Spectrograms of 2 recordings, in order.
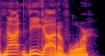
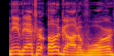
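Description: First: "the" leaned on, set against "a"; stress on the. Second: "a" leaned on, set against "the"; stress on a. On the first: Gamer contrasting the lore, stress on "the". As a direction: press on "the", the one true god. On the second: Gamer correcting the lore, stress on "a". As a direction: press on "a", a god not the god. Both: Shown as a demonstration.

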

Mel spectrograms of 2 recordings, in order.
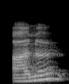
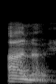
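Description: First: "Honor" with a short British o and no r; British pronunciation. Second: "honor" with an American AH sound and an r; American pronunciation. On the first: Teacher contrasting the accents, British take. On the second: Teacher contrasting the accents, American take. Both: Shown as a demonstration. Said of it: "notice the differences between them".

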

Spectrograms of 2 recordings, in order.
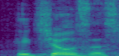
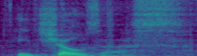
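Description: First: Said in the usual way. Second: Dropped almost to a hush, falling; quiet awe. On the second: Shown as a demonstration. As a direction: say it soft and intimate.

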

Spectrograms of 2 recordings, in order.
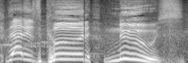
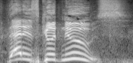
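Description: First: Slow, loud, drawn-out shout; shouted proclamation. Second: Said in the usual way. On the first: Acted. Pastor proclaiming to the congregation, slow loud shout. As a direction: ring it out to the rafters.

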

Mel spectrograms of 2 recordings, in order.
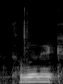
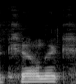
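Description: First: "Kelenic" in three syllables, kuh-LEN-ik; probable pronunciation. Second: "Kelenic" squeezed to two syllables, KEL-nik; alternate pronunciation. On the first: Card breaker correcting a rookie's name, "Kelenic" as kuh-LEN-ik. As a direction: say "Kelenic" as kuh-LIN-ik, stress in the middle. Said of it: "It's probably Kelenic". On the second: Card breaker trying out a rookie's name, "Kelenic" as KEL-nik. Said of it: "Some people say it different". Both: Shown as a demonstration.

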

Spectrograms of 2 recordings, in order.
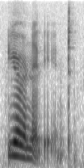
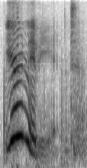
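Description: First: You're an idiot said low and soft under the breath; muttered insult. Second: Sharp scold. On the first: Scolding herself quietly, low soft mutter. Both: Acted. Says the same insult twice.

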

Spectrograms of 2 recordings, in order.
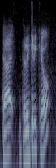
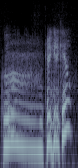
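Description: First: Said in the usual way. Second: High, slow squeaky question; gasp, then ask in drawn-out hope; hammed-up breathless hope; hopeful gasp. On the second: Gasps and asks again, hopeful.

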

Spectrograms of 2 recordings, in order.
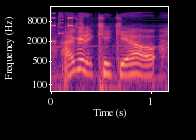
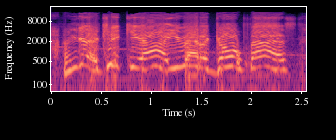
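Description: First: Said in the usual way. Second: Louder, higher playful threat; mock threat. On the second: Real, not acted. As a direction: menace him half-jokingly. Threatening teammate in the car.

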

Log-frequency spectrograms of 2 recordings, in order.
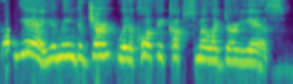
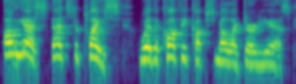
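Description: First: Brooklyn tough guy. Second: Prissy version. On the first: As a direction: lean into thick Brooklyn, slow. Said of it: "let me give you the whole line". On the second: Mocking the director's rewritten line, prim and slow. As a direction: say it precious and proper. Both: Retold or imitated.

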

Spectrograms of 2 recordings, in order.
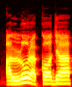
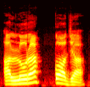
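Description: First: Allora cosa drawn out slowly, each syllable clear; slow it down for learners to echo; careful slow classroom demo; slow teaching pace. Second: Said in the usual way. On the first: Shown as a demonstration. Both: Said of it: "দুই থেকে তিনবার বলার চেষ্টা করব".

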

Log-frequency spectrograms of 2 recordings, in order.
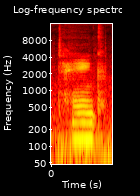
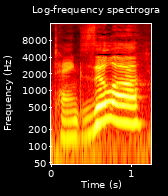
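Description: First: Much softer, low; whisper-like reveal; quiet ominous name; hushed. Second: Louder, slow monster name; slow dramatic roar; dramatic boom. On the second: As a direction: announce the monster. Loud reveal. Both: A narrator's reading.

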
